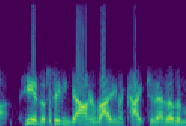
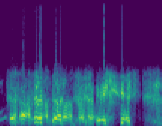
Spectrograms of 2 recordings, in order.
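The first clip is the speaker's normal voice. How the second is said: real laugh; 5 semitones higher than usual. Real, not acted. Laughing at his own story.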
